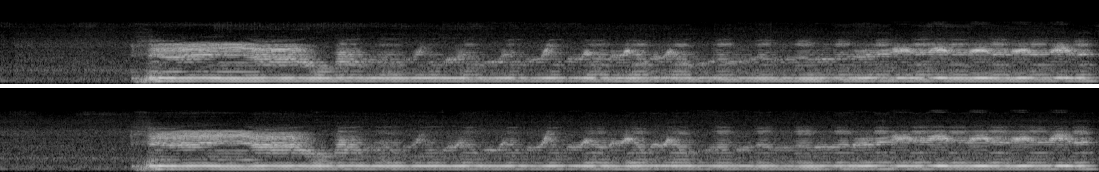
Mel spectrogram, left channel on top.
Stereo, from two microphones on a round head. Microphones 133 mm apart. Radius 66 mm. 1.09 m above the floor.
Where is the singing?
80° right, 2 m.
